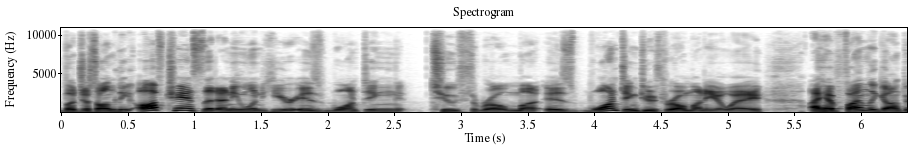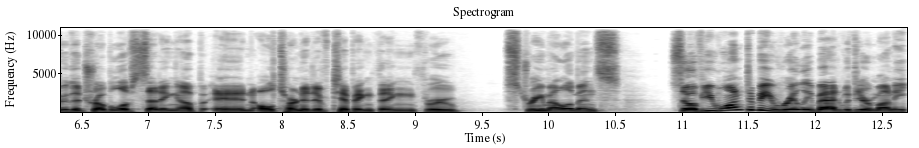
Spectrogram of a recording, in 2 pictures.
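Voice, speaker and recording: A man's voice: a little high, no room sound. A man giving casual livestream commentary on a game, rambling and breaking off his own sentences with wry asides. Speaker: video game streamer.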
